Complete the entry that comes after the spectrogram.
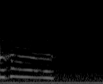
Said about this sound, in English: you may hear my cat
